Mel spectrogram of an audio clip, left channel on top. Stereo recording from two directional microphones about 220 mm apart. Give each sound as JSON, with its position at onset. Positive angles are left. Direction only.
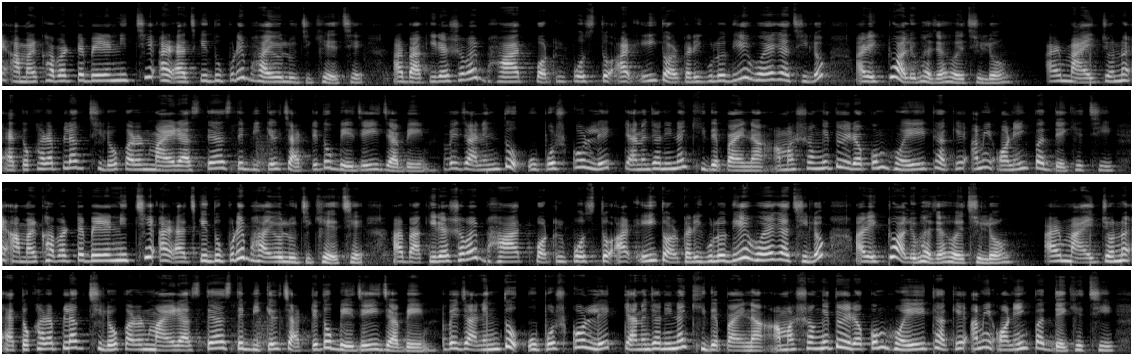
{"t": 0.0, "sound": "a woman's voice", "side_deg": -20}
